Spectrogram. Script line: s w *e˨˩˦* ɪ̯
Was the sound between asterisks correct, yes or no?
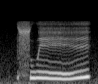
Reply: yes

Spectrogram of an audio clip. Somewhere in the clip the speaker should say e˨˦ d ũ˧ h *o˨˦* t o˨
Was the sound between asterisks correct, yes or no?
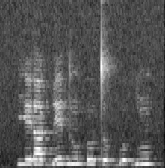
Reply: no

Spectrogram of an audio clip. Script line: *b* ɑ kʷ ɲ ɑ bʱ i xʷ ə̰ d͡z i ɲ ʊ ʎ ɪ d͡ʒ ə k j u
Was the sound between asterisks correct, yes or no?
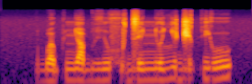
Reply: yes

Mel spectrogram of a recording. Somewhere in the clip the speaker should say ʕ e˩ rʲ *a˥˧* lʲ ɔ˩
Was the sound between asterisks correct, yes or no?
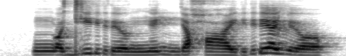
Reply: yes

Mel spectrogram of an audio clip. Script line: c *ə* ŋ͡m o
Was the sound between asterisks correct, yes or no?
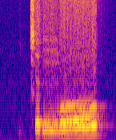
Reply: yes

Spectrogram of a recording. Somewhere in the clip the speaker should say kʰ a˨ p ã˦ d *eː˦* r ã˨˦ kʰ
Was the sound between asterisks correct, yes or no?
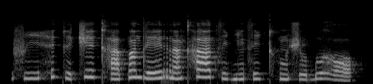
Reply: no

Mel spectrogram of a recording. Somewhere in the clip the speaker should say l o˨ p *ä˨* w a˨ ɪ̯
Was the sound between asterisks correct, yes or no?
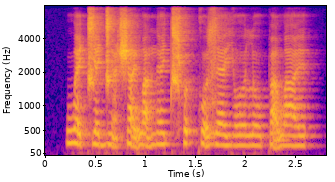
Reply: no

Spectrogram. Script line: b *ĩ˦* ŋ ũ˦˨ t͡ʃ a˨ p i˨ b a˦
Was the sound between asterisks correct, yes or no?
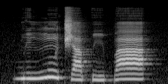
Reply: yes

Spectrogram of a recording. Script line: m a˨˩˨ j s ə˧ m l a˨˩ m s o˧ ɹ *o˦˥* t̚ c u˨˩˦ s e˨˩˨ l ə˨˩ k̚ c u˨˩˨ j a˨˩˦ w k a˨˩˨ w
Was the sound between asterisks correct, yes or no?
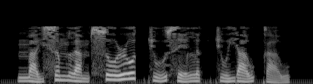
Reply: yes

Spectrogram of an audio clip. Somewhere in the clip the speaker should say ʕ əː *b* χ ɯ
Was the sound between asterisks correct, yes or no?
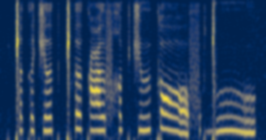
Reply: no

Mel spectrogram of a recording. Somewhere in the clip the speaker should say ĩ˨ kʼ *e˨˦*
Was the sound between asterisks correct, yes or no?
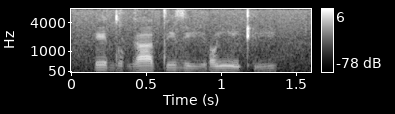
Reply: no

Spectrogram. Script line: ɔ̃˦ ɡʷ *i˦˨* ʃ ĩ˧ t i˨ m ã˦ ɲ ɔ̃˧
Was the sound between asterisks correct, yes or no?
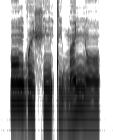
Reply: no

